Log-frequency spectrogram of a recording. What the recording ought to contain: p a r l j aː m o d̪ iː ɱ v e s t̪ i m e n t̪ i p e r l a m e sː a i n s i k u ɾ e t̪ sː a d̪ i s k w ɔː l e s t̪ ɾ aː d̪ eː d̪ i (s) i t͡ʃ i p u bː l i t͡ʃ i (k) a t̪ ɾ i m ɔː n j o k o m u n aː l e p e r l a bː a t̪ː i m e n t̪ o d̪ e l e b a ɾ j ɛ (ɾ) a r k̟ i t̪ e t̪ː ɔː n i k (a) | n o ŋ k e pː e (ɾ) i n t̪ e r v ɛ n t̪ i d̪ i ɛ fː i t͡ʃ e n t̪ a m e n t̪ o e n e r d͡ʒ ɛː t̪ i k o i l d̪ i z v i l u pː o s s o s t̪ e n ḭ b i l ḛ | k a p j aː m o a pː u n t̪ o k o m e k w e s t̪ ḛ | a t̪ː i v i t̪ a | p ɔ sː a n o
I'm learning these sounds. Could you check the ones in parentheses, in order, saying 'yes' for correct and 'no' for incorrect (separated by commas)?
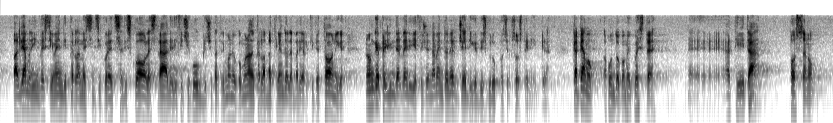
no, no, yes, no, no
